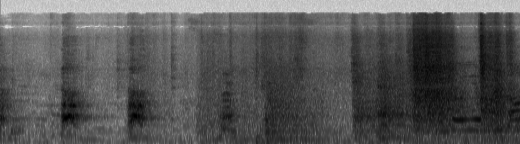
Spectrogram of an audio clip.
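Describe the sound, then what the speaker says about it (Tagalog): A dog barks twice in quick succession, close by, during a cobra search around a house in Los Baños, Laguna, followed by people talking amid background noise. "May aso po dito."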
